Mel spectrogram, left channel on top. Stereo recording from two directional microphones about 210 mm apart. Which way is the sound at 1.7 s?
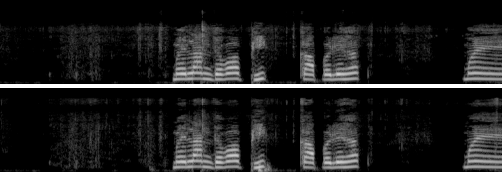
5° right (ahead or behind).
